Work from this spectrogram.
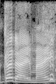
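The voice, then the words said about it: Put-on Australian accent. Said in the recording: “One of them's like, Australia, New Zealand ... Do your accent. Do the accent so I can believe it.”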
